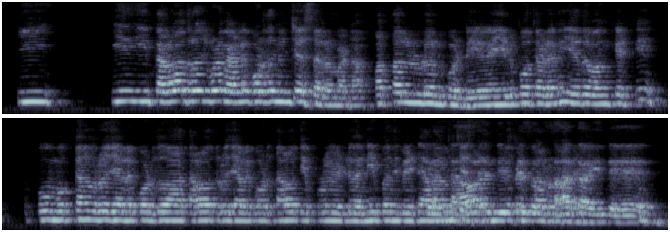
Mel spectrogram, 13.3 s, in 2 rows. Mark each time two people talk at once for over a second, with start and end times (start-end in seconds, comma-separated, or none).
10.9-12.6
